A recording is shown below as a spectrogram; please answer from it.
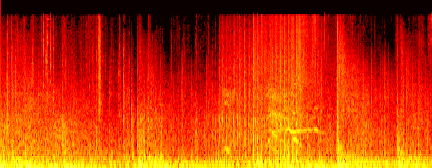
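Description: Anti-aircraft fire and explosions rage in the Call of Duty WWII video game: a loud, continuous barrage of flak bursts, rattling gunfire and heavy booms, with sharp blasts punctuating the din throughout.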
